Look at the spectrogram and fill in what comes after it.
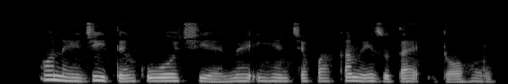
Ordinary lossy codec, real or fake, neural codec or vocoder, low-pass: AAC, 48 kbps; real; none; 7.2 kHz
